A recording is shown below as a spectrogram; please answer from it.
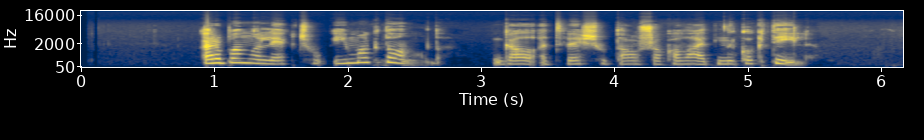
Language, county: Lithuanian, Kaunas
